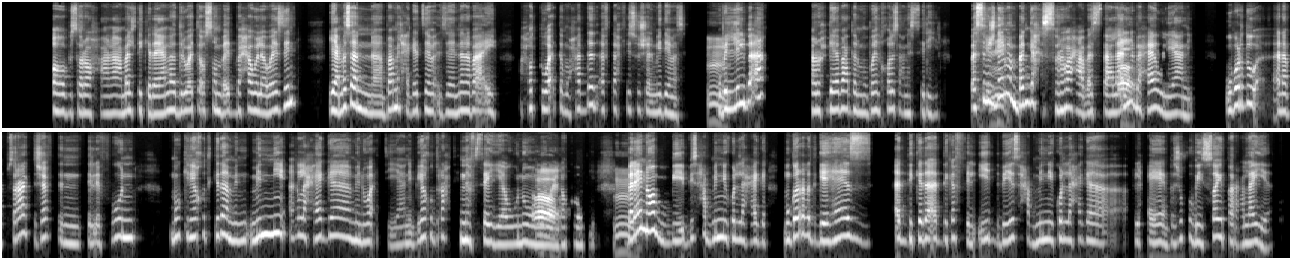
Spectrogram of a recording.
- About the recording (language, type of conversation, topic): Arabic, podcast, إزاي الموبايل بيأثر على يومك؟
- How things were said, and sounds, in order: in English: "social media"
